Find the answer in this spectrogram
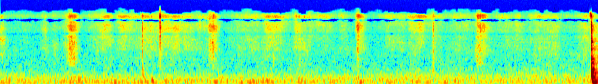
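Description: Near silence with a few faint, scattered ticks and rustles from hands working a crochet hook through bulky cotton yarn.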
